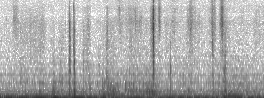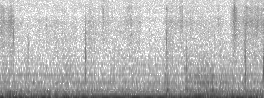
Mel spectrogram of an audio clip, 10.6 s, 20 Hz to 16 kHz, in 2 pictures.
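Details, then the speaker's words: Peugeot 307 Estate on a rough-road test drive after a suspension overhaul including shock absorbers: only dull bump thumps over road rumble, and the earlier front knocking is gone. Quiet suspension. "I'm diving on the raw food and so so far no noise that noise I was hearing and at the time when the car had to go shock absorbers before we started"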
